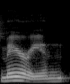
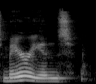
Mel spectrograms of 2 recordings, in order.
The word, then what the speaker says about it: Marion: Interesting enough, Francis Marion's family, being that they were French Huguenots, their last name was originally pronounced Marion. But of course, when they came to America, it was anglicized and we get Marion. Well, it turns out that Revere in French was pronounced Rivoire, R-I-V-O-I-R-E, Rivoire.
